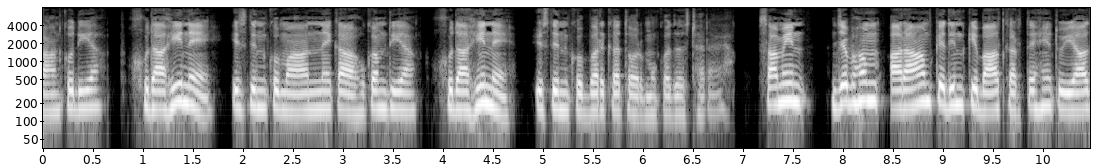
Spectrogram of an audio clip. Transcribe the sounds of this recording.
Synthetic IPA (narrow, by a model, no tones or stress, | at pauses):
aːnkod̪ijaː | xʊd̪aːɦine | ɪs̬d̪ɪnkomaːnːekaɦʊkəmd̪ijaː | xʊd̪aːɦine | ɪsd̪ɪnkobɐɾkət̪ɔːɾmʊkəd̪ːəsʈʰɛːɾaːjaː | saːmiːn | d͡ʒɐbɦɐmaːɾaːmked̪ɪnkibaːt̪kɐɾt̪eɦɛ̃t̪ojaːd̪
